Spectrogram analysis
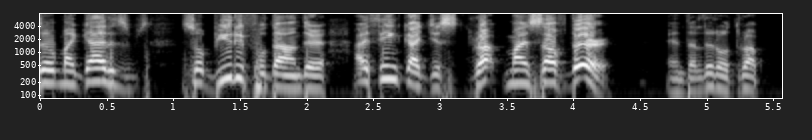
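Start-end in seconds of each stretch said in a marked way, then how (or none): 0.0-4.3 high, loud burst of wonder; excited exclamation. Acted. Little drop of water marvels at what's below, excited. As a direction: exclaim it in a raised, thrilled voice.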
